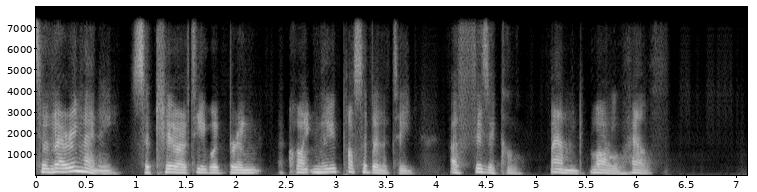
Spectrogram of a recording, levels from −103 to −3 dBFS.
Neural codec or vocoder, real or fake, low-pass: codec, 16 kHz, 1 kbps, FreqCodec, smaller model; fake; 7.2 kHz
